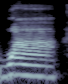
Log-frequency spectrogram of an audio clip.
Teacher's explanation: 이 오, 아는 이 반모음 오에서 아로 빠르게 발음하면서 와. 빠르게 발음하면서 내는 이중모음이란 말이에요.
